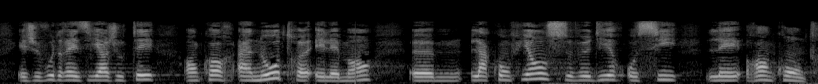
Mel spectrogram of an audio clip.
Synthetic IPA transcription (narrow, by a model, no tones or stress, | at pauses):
eʒəvud̪ʁɛziaʒut̪e | ɑ̃kɔːʁɛ̃not̪χʔelemɑ̃ | ølakɔ̃fjɑ̃svød̪iːʁosi | leʁɑ̃kʰɔ̃t̪χ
